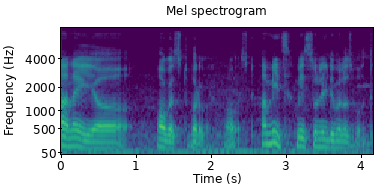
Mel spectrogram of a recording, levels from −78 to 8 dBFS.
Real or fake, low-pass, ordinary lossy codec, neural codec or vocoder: real; 7.2 kHz; none; none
